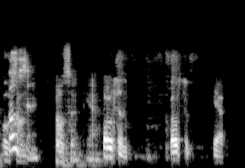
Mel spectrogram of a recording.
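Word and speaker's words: boatswain: BOSUN. Bosun. Bosun. Yeah. Bosun. Yeah. Not spelled like that, but it's pronounced like that.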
